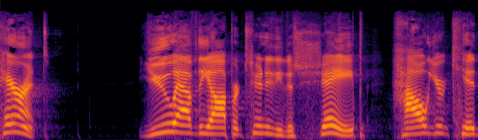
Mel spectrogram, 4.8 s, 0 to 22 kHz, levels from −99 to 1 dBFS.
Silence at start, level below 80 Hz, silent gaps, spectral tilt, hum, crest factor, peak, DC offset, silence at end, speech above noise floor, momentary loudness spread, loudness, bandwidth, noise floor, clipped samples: 0 s; -72 dBFS; none; -2.5 dB/octave; none; 20 dB; -4 dBFS; under 0.1%; 0.05 s; 63 dB; 19 LU; -23 LUFS; 16 kHz; -87 dBFS; under 0.1%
